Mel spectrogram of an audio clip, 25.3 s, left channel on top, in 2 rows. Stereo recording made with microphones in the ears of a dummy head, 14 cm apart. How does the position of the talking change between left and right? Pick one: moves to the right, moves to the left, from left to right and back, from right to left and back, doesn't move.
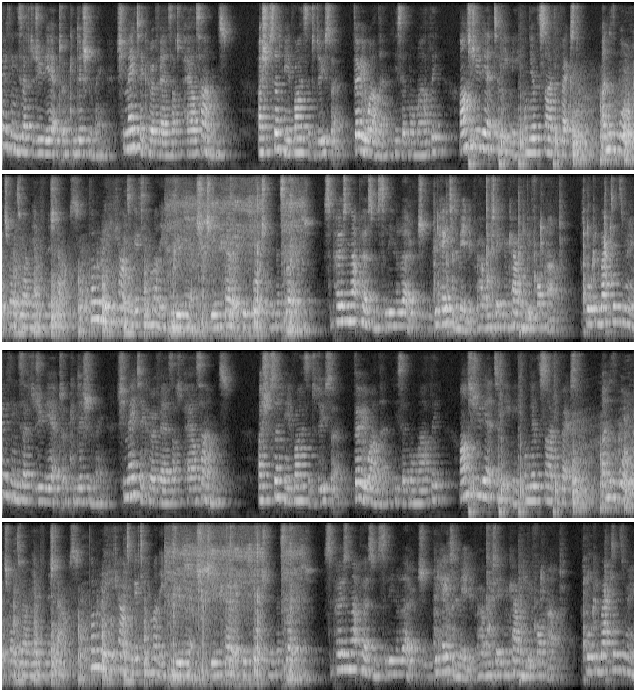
from left to right and back.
